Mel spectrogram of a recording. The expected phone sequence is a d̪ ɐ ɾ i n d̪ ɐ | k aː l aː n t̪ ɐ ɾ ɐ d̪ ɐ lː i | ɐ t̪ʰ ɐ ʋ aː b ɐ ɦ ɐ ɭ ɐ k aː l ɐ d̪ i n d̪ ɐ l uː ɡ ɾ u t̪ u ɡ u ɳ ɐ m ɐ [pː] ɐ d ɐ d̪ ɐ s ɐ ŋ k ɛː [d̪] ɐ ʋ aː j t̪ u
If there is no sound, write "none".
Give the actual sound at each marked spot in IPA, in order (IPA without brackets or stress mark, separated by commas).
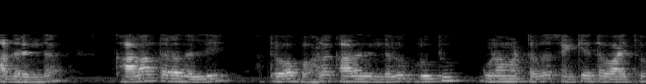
ʈː, t̪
